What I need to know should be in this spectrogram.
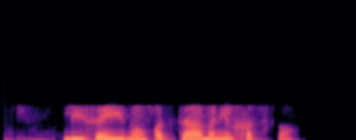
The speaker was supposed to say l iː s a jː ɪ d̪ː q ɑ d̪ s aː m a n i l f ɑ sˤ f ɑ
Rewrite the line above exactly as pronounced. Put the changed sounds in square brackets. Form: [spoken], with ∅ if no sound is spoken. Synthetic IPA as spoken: l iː s a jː ɪ [d̪] q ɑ d̪ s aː m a n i l [x] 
